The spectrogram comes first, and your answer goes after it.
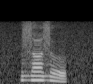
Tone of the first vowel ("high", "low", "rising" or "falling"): high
